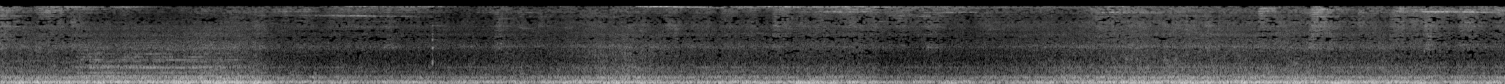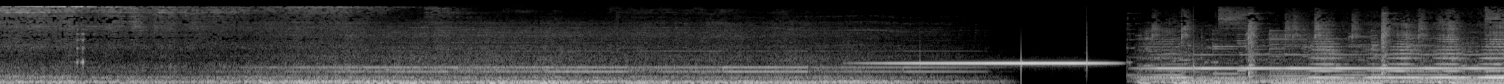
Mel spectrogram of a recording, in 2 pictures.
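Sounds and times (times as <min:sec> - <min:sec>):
train wheels rumbling on rails: 0:00.0 - 0:23.6, 0:26.4 - 0:30.0
steady two-note tone: 0:21.3 - 0:30.0.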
